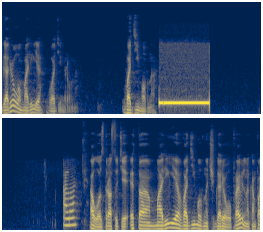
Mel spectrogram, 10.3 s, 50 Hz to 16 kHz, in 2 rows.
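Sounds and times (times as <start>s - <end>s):
speech: 0.0s - 1.5s, 2.4s - 3.2s, 6.4s - 10.3s
telephone line tone after dialing a number: 3.2s - 4.2s.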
